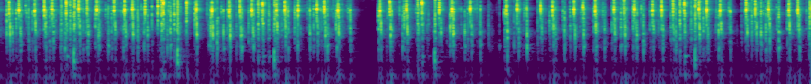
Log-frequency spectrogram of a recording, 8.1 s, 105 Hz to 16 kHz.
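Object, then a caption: Plastic mechanical keyboard. Fingertips type steadily on a black plastic backlit mechanical keyboard with blue switches, producing a fast stream of sharp, bright clicks with very short decay. Brief pauses in the typing occur around 3.7 and 5 seconds before the clicking resumes.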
